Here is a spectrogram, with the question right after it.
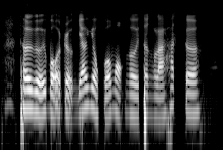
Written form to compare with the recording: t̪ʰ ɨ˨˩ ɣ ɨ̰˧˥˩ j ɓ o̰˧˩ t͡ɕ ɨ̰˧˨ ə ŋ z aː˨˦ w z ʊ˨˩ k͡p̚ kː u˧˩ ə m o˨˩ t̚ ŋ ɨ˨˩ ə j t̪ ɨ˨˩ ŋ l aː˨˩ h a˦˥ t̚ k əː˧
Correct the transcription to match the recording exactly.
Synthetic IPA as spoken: t̪ʰ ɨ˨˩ ɣ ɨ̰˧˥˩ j ɓ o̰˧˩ t͡ɕ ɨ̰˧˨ ə ŋ z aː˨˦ w z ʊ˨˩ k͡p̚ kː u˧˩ ə m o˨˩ t̚ ŋ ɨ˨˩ ə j t̪ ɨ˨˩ ŋ l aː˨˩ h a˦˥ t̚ k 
